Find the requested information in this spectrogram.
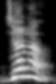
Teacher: होतोय ज ला य जोडल्यासारखा होतो आणि ज्यावेळेस ज ला य जोडल्यासारखा ज चा उच्चार होतो त्यावेळेस तो उच्चार असतो कोणता तालव्य कोणता उच्चार असतो तालव्य असा उच्चार असतो जन मधल्या ज चा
